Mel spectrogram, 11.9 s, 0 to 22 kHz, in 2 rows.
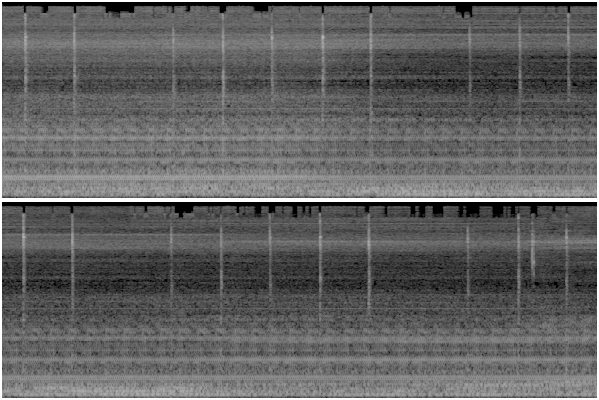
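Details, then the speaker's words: Caterpillar C7 ACERT diesel with power loss and strange noise, Caterpillar electronic tool solenoid test pulsing injectors one by one: sharp evenly spaced clicks about twice a second over a quiet idle; injector 5 later found faulty. "también vamos a pasar a la prueba con la herramienta electrónica Caterpillar esta prueba la hace para checar el selenoide del inyector más una prueba uno por uno para detectar cuál está incorrecta"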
